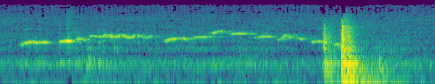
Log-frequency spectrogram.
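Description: Someone whistles a wavering tune for a few seconds, then a door shuts with a single solid thud near the end as people leave through it.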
